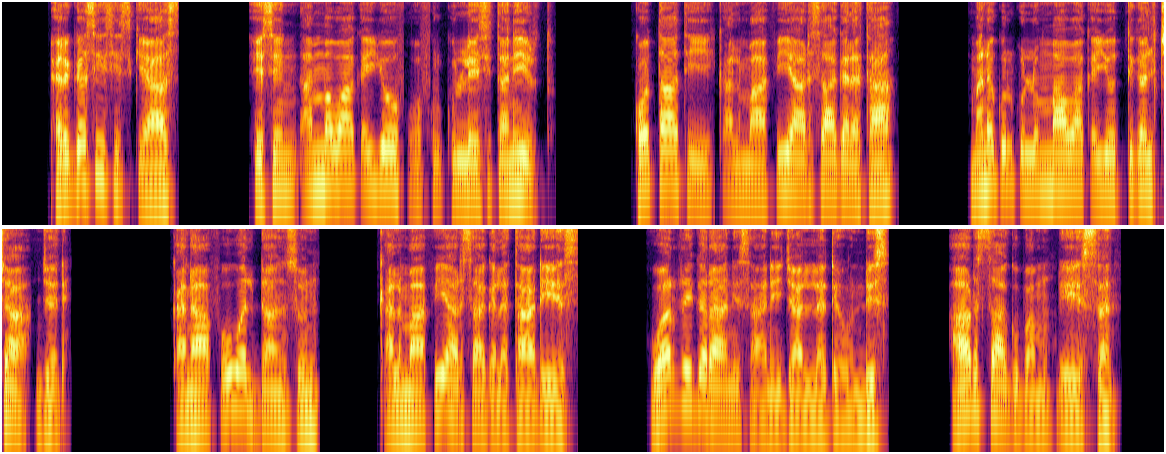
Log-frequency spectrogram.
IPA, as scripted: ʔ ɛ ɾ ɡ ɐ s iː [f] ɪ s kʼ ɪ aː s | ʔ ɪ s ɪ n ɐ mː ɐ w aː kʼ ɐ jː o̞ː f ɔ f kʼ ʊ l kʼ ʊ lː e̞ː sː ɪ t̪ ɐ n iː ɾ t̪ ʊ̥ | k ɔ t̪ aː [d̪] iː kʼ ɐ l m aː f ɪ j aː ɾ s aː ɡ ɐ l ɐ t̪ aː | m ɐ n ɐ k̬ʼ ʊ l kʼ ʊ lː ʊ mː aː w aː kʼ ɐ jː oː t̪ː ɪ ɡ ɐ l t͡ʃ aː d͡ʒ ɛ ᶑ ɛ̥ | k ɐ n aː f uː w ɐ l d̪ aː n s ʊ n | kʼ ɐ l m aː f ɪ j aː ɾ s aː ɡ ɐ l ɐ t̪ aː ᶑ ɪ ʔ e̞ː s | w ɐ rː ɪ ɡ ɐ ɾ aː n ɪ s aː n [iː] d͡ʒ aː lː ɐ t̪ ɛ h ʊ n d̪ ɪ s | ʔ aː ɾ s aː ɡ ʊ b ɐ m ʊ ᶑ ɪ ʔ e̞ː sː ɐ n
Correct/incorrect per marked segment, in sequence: incorrect: s, incorrect: t̪, correct

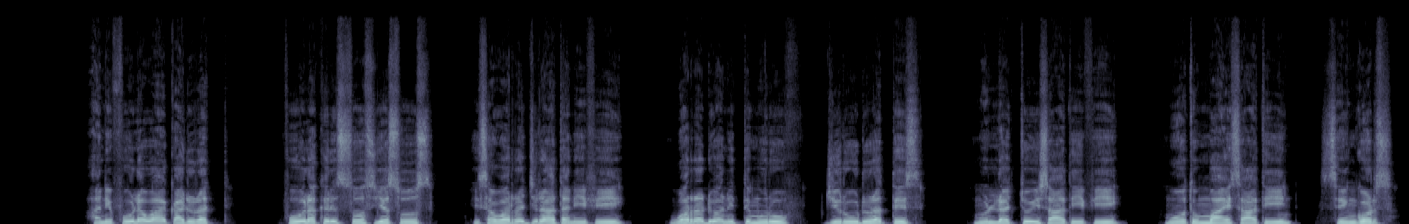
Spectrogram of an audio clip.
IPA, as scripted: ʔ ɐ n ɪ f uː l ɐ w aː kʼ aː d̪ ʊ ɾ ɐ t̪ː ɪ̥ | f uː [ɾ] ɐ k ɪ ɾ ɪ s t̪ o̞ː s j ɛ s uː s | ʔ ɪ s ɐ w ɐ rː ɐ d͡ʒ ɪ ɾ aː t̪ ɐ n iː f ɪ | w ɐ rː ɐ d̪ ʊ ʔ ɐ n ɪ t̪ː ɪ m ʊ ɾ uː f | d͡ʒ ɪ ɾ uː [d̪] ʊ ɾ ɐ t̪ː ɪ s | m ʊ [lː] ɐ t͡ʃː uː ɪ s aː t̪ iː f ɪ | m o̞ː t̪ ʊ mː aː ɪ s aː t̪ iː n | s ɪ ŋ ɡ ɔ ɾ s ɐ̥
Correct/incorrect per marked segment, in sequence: incorrect: l, correct, correct

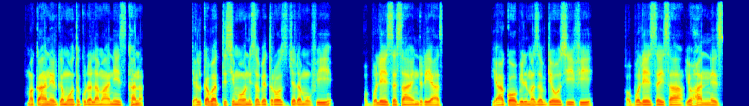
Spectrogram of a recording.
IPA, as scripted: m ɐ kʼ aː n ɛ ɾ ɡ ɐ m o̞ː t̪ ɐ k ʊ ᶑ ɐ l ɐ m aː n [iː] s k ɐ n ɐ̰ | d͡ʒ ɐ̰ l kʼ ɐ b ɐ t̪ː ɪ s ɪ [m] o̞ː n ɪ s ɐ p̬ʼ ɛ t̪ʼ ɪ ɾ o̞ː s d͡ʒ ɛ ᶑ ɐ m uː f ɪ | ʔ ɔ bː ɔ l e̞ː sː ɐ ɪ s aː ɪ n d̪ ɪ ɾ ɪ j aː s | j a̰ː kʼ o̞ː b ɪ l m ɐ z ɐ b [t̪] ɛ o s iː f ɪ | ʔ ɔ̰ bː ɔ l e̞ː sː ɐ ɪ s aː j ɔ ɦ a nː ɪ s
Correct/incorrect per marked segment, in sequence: correct, correct, incorrect: d̪

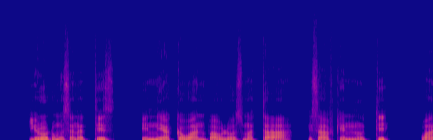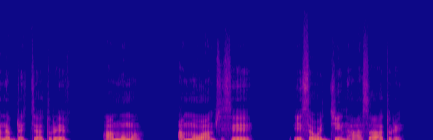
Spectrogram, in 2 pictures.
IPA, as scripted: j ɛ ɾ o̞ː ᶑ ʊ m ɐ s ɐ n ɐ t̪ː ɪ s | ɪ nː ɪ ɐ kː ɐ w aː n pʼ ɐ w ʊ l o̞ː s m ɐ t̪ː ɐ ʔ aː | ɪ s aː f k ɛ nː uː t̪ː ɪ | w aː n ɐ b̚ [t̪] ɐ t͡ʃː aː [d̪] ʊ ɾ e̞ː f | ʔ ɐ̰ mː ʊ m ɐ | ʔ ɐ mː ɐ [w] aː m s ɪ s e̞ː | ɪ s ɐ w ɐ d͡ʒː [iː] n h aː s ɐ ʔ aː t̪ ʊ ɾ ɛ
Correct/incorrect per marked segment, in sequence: incorrect: d̪, incorrect: t̪, correct, correct

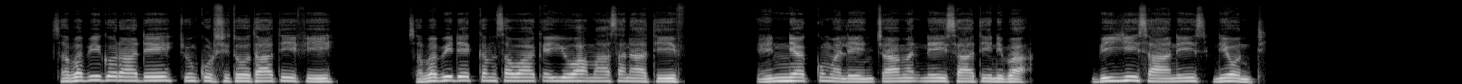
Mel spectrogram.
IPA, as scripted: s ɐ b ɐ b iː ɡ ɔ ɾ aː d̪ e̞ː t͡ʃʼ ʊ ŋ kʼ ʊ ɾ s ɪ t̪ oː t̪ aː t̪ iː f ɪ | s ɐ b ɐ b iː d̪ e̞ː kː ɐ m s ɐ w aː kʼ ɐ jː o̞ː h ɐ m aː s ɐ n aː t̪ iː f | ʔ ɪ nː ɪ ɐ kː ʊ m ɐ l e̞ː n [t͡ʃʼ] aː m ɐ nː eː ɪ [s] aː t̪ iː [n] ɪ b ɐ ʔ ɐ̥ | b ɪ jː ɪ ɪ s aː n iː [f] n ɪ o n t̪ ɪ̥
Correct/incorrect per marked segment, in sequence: correct, correct, correct, incorrect: s

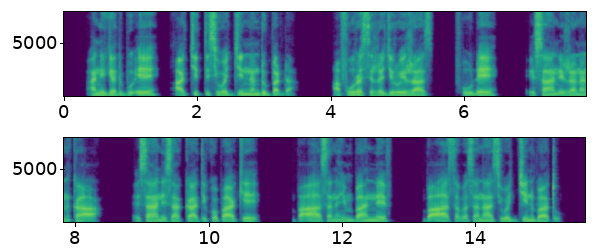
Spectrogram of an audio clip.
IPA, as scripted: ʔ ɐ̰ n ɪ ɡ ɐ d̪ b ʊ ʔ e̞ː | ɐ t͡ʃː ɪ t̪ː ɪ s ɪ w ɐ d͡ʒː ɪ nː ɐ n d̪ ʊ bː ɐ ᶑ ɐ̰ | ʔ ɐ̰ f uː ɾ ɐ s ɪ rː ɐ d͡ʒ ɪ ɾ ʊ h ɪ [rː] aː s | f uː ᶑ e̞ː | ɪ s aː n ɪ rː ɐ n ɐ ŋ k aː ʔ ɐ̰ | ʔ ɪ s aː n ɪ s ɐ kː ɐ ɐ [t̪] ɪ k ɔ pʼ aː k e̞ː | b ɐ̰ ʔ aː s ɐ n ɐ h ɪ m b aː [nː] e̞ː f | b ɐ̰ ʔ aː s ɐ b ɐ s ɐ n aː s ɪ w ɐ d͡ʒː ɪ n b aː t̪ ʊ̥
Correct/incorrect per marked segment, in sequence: correct, correct, correct

